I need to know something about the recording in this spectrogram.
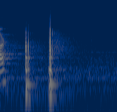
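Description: Two sharp knocks on a wooden lectern, about half a second apart, as a manila folder is handled against it, each followed by a brief echo in the room.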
